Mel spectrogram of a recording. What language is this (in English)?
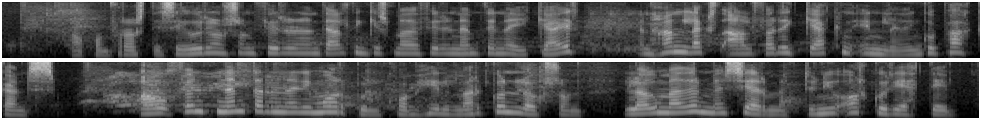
Icelandic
